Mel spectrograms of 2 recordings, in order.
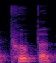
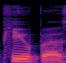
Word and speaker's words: pupa: the industry and they'd say I'd like a poopa pattern well it's pronounced Pupa so I just figured Pupa was a natural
